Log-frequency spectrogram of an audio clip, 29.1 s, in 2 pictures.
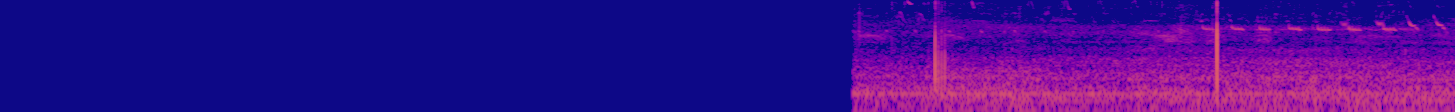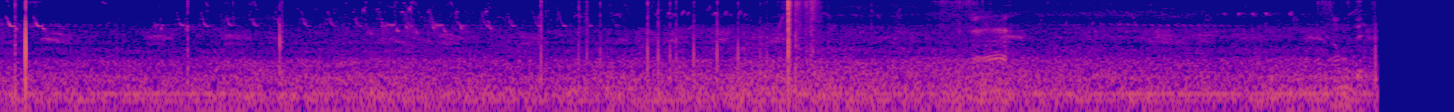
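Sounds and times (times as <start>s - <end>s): steady low hum: 8.5s - 28.4s
sharp clicks: 14.7s - 15.0s.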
